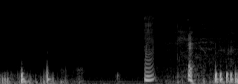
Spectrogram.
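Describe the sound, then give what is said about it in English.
A close, loud fart blasts into a microphone, a few short buzzy bursts, the strongest coming midway, with faint rumbling between them. “I'm going to fart into this microphone.”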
